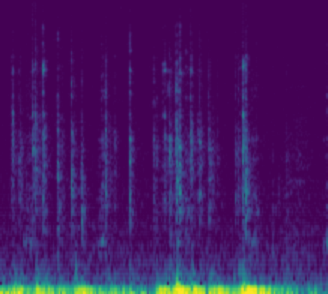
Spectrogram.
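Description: Steady typing on a computer keyboard while entering MQTT settings for a Raspberry Pi server, a continuous run of close, crisp key clicks with brief pauses around two and four seconds, no voices.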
